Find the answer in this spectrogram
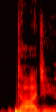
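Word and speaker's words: DOGE: I think they said how do you say it again Ben doggy dodgy dodgy um I'm not g I'm gonna say doggy by the way uh it's gonna happen uh dodgy like dodgeball um they uh so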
